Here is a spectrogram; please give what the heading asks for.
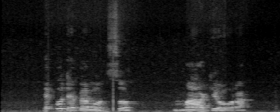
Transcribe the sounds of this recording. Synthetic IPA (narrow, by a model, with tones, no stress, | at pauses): e˦ʔʊ˦de˨be˦mʊ˦n̩˨so˦ | m̩˨maː˦a˦ɡɪ˦ʊ˦ɾa˦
